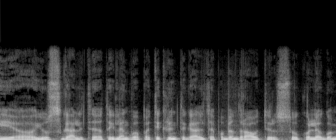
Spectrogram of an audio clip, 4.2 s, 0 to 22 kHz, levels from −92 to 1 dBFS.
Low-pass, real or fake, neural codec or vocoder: 14.4 kHz; real; none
